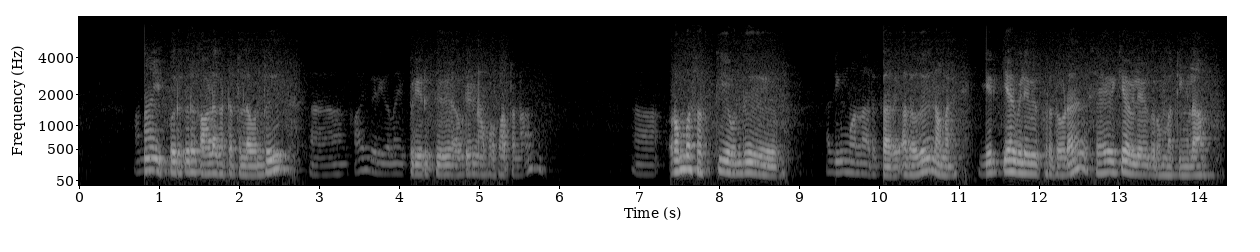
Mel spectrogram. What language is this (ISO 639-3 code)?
tam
